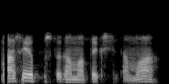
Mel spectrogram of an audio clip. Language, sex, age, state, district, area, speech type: Sanskrit, male, 30-45, Karnataka, Uttara Kannada, rural, conversation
